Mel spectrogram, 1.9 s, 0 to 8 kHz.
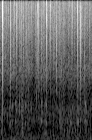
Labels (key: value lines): label: anthrophony, mechanical
recorder: SoundTrap 300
